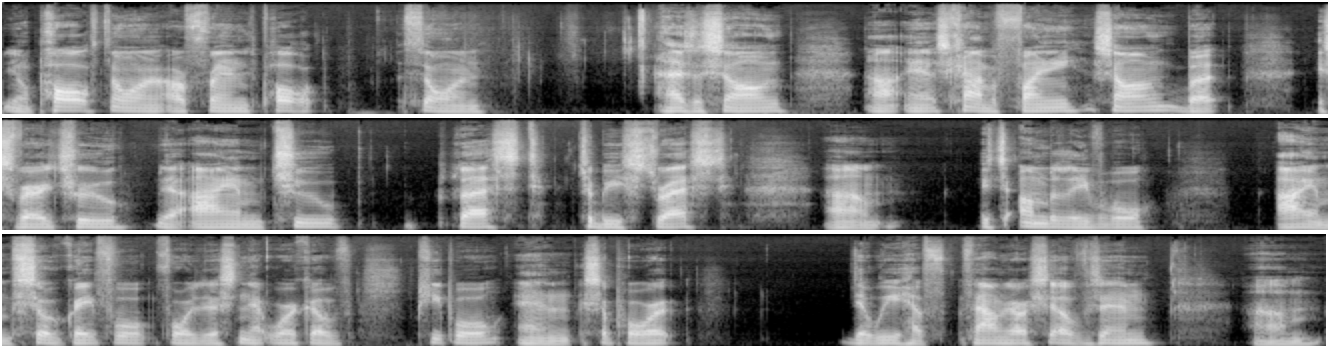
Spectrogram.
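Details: Articulation disorder in an adult man after hemi-glossectomy removing most of the visible tongue, reconstructed with a flap, with several earlier surgeries; massive speech impediment with altered vowels and consonants and excess saliva.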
